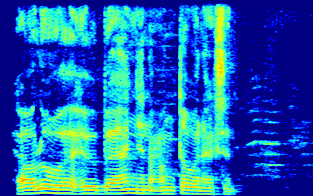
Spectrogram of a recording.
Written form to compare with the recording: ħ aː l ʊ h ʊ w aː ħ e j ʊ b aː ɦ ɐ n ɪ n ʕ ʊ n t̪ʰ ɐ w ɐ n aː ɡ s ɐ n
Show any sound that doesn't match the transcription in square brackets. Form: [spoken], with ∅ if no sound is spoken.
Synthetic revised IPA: ħ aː l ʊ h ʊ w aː ħ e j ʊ b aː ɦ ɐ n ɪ n ʕ ʊ n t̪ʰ ɐ w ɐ n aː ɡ s ɐ n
